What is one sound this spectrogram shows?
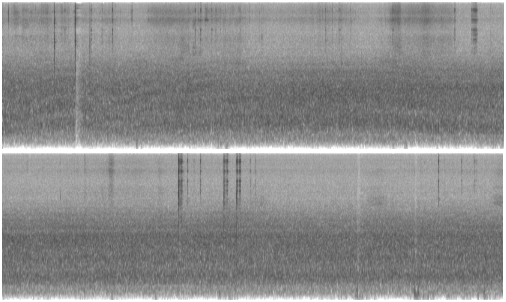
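A distant waterfall roars steadily.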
